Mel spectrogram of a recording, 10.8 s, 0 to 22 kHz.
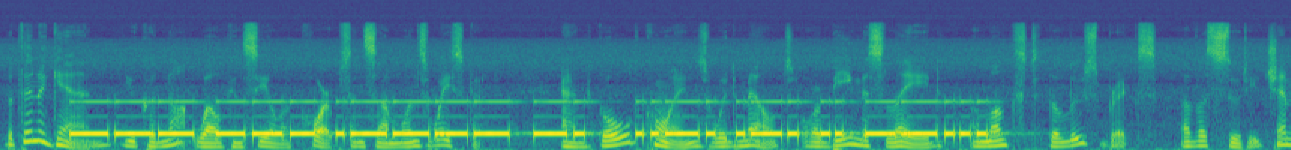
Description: Morse code, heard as a keyed tone, hand-sent with a straight key, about 19 wpm, 450 Hz, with room echo and speech in English. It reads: OO1N FRI7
